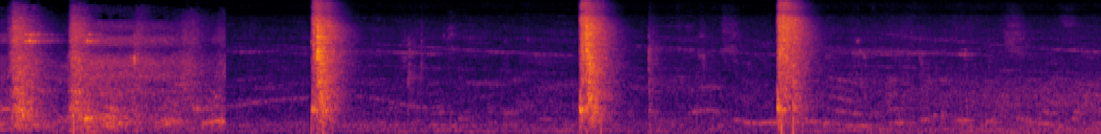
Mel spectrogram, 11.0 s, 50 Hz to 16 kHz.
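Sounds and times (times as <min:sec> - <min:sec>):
cat sneezing: 0:00.0 - 0:01.3, 0:05.8 - 0:06.2, 0:07.8 - 0:08.2.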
